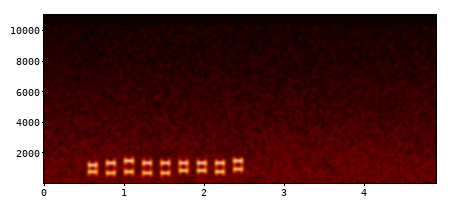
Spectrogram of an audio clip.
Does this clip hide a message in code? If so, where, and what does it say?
Yes: DTMF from 0.6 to 2.5 s, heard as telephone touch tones, dialled by machine, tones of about 100 ms. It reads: 42622885#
